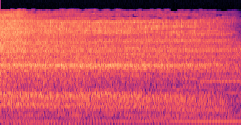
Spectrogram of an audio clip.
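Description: Live symphonic metal band holding a steady low droning chord, with a hissing wash above it and no vocals.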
